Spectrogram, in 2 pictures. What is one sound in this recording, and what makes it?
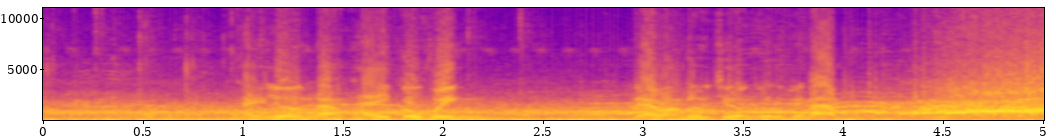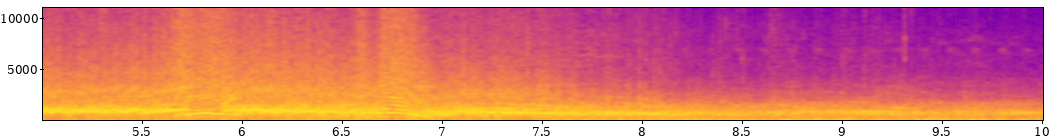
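A large stadium crowd roars, swelling loudly and then easing off.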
